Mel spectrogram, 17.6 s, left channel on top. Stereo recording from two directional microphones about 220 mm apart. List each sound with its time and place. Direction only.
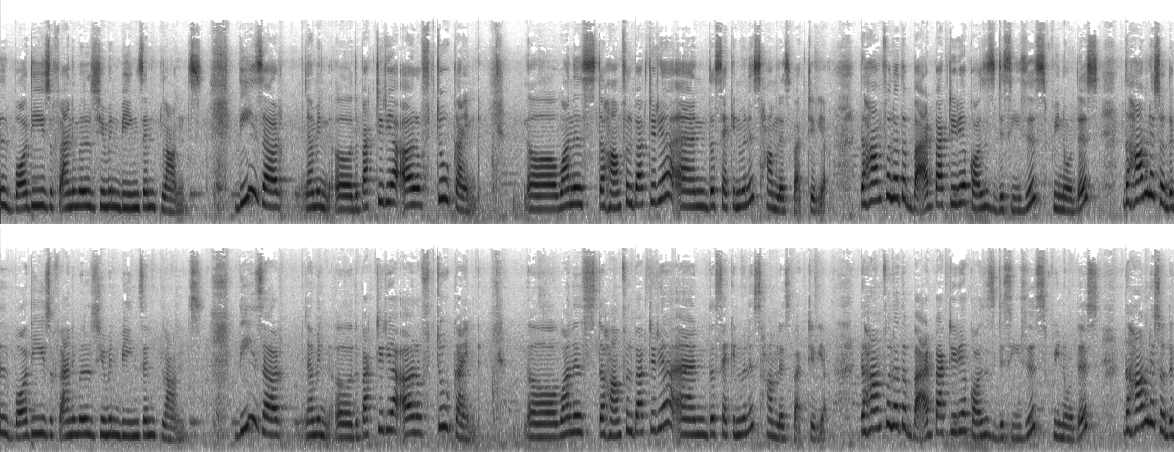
0.0 s speech: 25° left (ahead or behind)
